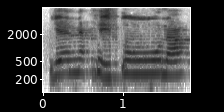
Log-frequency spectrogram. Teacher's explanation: واو مدہ ہے، 2 کاؤنٹ الانگیٹ کریں گے، ینحتون من غیرہ، نون ساکن کے بعد غین آیا ہوا ہے، من غیرہ، کسرہ مستقیمہ، مد حکمی، 2 کاؤنٹ پڑھیں گے۔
